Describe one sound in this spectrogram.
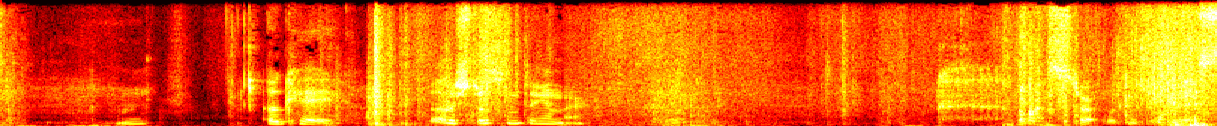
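Cardboard boxes rustle and scrape as they are handled.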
